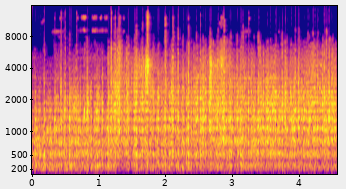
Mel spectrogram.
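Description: Train running through a tunnel: a continuous dense rattle and clatter of wheels on rail and carriage running gear.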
